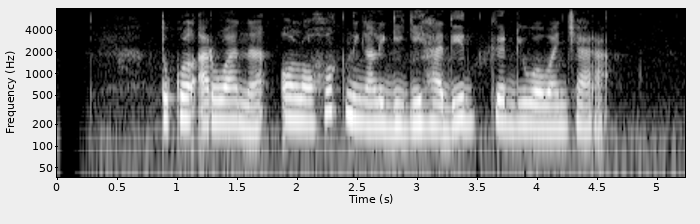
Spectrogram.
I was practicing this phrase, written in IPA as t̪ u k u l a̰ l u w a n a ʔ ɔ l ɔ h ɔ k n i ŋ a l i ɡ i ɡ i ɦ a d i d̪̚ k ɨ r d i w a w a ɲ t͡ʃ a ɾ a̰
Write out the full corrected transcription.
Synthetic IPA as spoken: t̪ u k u l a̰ ɾ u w a n a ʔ ɔ l ɔ h ɔ k n i ŋ a l i ɡ i ɡ i ɦ a d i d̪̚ k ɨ r d i w a w a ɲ t͡ʃ a ɾ a̰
